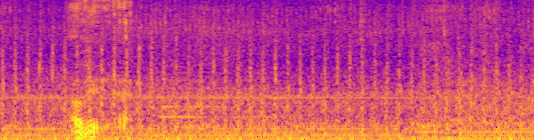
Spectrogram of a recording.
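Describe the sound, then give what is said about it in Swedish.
A helicopter flies toward Slite on Gotland, its rotor giving a steady, rapid thudding beat at a fairly low level that continues evenly from start to finish. “Nu åker helikoptern ner mot Slite på Gotland.”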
